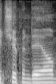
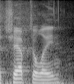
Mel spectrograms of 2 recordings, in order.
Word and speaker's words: Chapdelaine: I want to say Chippendale, but that doesn't sound right. Yeah, Chapdelaine.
